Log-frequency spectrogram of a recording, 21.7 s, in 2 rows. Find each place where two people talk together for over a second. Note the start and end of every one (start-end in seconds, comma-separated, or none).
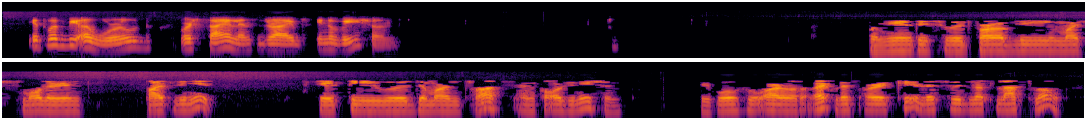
none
